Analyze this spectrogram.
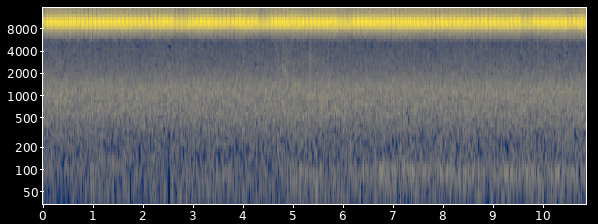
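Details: Crickets stridulating in a continuous piercing high trill, level and unchanging for the whole stretch, with faint low rumbles now and then.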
